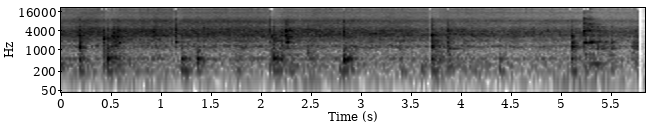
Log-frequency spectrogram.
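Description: Coriander powder stirred into a sizzling fried mixture in a pan, a steady close frying hiss broken by repeated spoon scrapes and knocks against the metal, with no voices.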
